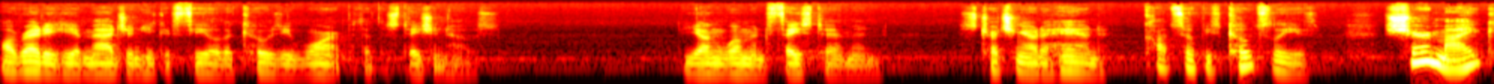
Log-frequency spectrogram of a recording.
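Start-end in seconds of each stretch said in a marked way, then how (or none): 9.2-10.0 delighted cry, very high and loud. A young woman catches a man's coat sleeve and answers him joyfully. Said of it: "she said joyfully".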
